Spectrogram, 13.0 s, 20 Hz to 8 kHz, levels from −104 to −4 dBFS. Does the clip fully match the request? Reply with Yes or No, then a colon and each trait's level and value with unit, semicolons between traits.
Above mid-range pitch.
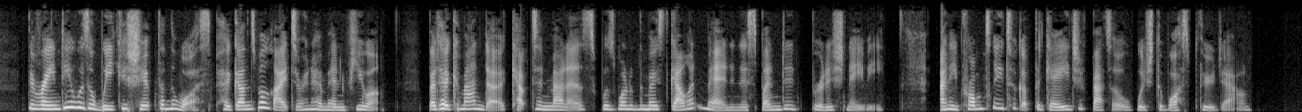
Yes: high, 245 Hz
